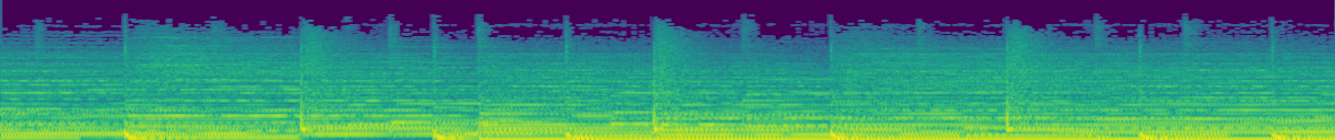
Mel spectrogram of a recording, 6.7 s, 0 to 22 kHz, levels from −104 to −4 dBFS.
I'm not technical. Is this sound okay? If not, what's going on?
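No. At 2.40 s there's a single low thump, and the sound carries on as before. That's a DC step: the waveform's resting level suddenly jumps off centre and stays shifted until the end, so you hear the jump itself rather than any change in the sound.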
